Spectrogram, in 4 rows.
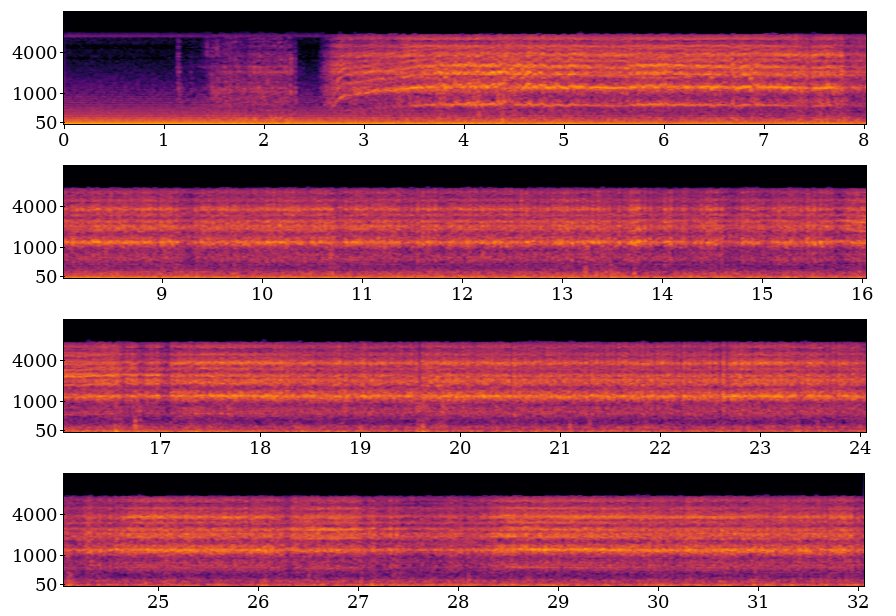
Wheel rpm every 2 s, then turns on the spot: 0, 70, 160, 160, 160, 160, 160, 160, 160, 160, 160, 160, 160, 160, 160, 160.
none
